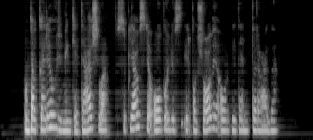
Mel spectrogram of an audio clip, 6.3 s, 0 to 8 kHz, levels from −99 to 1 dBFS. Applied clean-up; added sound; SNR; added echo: neural mask model DeepFilterNet 3.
